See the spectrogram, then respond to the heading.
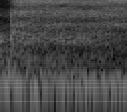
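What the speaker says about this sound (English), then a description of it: "I'm gonna use some shine spray" Shine spray is misted onto hair in a single short, soft, continuous hiss, close but quiet.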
